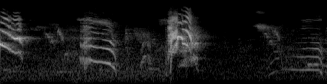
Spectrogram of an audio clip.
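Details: Blue rose-ringed parakeet at Opole Zoo producing a varied run of calls: a falling screech, a drawn-out nasal squawk, a loud harsh burst, then a softer quavering call.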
